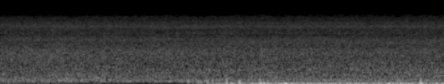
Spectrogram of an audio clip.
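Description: Steady hiss of aquarium water circulation, a PVC return pipe jetting bubbly water into the tank. About halfway through, an irregular low rumble comes in and grows louder, like handling or wind noise on the microphone.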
